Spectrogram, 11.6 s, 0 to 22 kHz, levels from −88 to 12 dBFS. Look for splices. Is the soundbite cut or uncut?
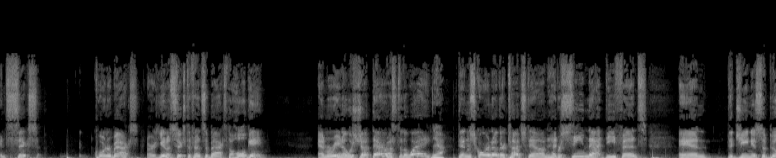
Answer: cut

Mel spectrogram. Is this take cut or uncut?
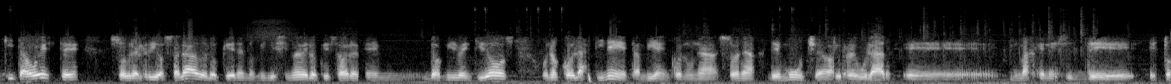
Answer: cut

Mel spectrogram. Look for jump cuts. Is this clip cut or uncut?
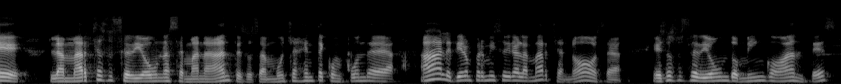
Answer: uncut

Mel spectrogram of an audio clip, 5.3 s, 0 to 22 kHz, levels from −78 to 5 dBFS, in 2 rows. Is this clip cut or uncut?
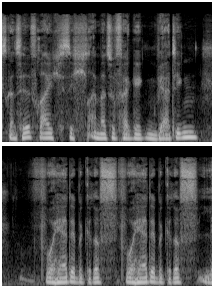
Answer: cut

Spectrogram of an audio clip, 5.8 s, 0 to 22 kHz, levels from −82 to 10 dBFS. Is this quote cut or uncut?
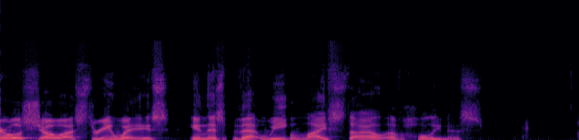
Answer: cut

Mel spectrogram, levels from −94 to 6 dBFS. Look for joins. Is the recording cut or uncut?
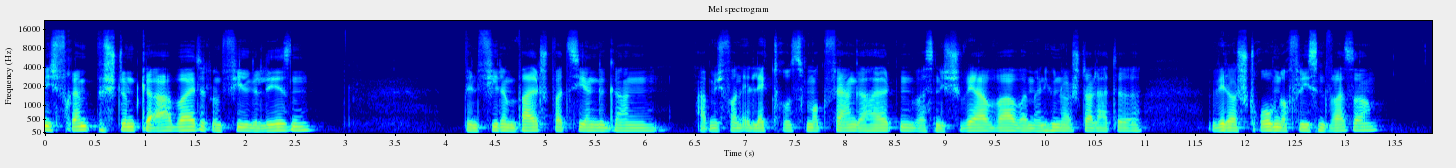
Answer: uncut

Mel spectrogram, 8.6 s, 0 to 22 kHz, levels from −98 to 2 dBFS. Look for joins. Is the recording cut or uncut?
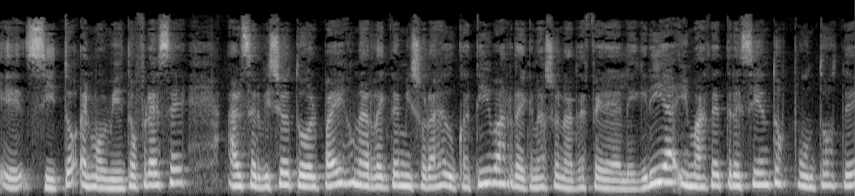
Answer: uncut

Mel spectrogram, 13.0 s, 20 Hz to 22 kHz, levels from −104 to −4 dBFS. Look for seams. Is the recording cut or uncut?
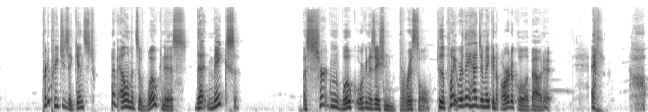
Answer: cut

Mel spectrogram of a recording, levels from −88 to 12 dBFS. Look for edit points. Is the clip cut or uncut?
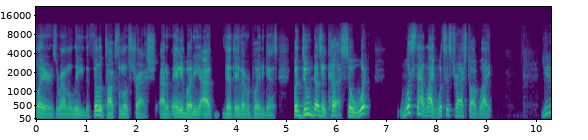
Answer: uncut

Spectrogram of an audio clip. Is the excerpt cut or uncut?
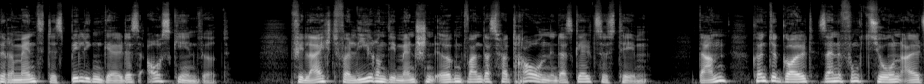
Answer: uncut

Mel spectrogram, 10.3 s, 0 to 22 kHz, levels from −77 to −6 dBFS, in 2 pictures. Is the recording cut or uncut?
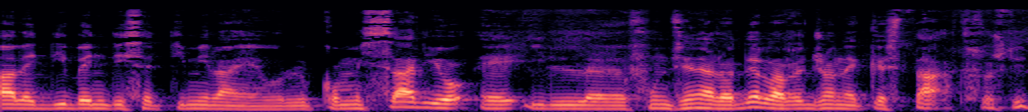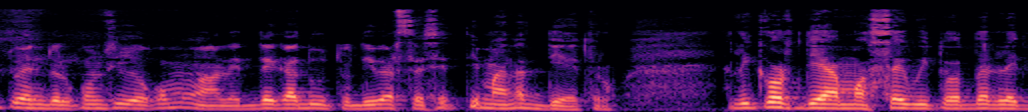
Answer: uncut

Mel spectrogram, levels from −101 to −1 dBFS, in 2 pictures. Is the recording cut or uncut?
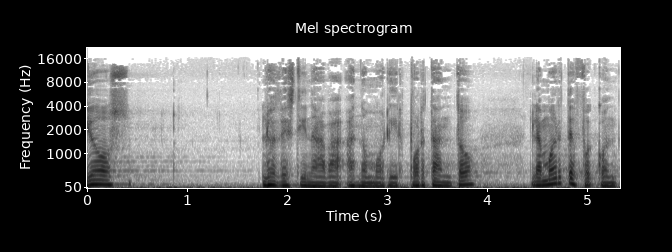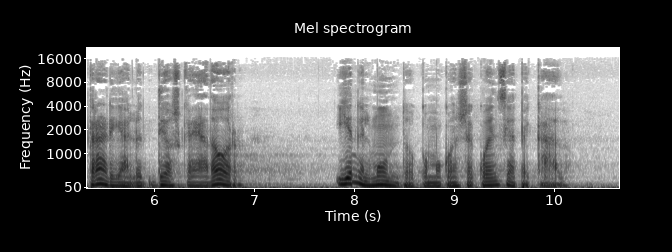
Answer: cut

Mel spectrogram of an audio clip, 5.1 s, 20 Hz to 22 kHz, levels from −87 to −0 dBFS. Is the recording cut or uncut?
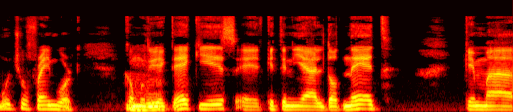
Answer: uncut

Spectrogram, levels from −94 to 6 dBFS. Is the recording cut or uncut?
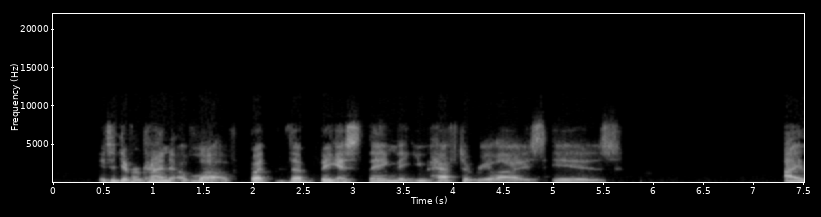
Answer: cut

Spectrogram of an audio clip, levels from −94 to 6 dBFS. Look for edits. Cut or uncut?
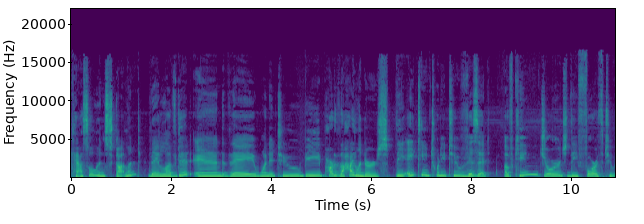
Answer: cut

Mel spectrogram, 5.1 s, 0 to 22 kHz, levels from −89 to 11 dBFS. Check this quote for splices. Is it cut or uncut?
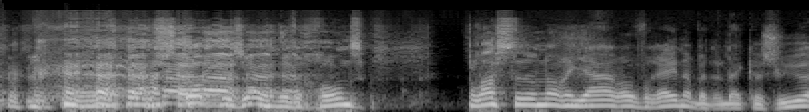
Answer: uncut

